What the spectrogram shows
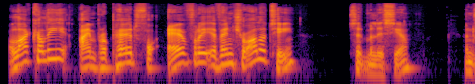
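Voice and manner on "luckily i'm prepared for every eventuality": put-on higher, bright-eyed girl voice, confident; lightly voiced eager girl. A narrator's reading. Malicia boasting to Morris, higher girl voice. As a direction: play the well-prepared young heroine, pitched up.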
